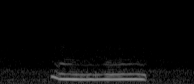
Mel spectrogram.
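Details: Sleeping cat snoring loudly: a single drawn-out tonal snore lasting about one second, steady low pitch with clear overtones, starting and stopping abruptly against a quiet room.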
